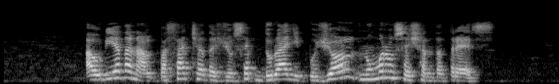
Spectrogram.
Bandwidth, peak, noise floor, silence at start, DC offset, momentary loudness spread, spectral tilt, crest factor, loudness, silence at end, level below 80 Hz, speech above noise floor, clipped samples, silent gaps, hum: 7.8 kHz; -2 dBFS; -60 dBFS; 0.85 s; under 0.1%; 7 LU; -3.5 dB/octave; 16 dB; -17 LUFS; 0.7 s; -62 dBFS; 43 dB; under 0.1%; none; none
